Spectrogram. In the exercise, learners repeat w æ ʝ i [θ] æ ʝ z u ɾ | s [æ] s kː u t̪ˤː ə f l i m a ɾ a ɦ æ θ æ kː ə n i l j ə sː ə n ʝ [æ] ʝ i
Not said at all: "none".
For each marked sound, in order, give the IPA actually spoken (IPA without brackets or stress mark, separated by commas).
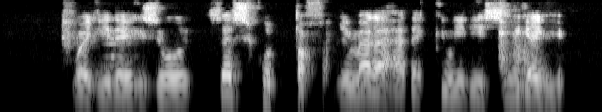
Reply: ð, æ, æ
